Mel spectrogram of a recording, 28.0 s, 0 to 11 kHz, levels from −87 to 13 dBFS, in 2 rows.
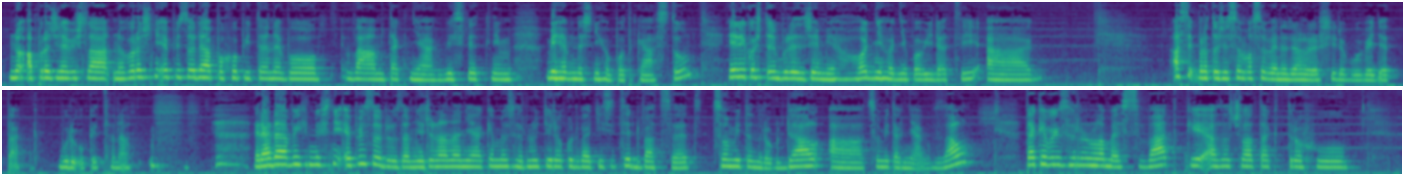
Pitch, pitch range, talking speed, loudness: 210 Hz, 190-230 Hz, 140 wpm, -16 LUFS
